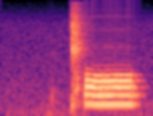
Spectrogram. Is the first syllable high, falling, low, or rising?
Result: high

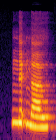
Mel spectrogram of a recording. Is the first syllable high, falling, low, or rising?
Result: high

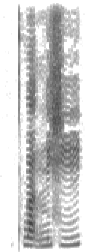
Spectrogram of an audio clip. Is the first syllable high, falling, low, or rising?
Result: low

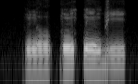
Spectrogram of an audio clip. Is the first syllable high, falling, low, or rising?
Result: low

